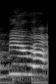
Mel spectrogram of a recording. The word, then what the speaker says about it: Ameerah: And also, if you don't know who the heck I am, I'm Ameerah. Hi, it rhymes with Shakira.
